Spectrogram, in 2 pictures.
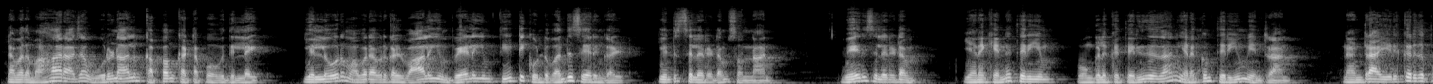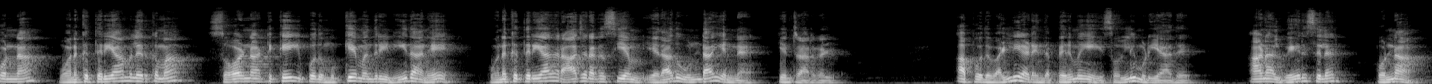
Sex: male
